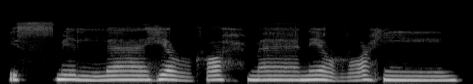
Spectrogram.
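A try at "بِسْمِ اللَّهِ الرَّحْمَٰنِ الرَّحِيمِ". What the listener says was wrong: When you're saying it in isolation, it's better. When you're putting it in, because you're saying other letters and then you're moving on to the Ra, it's just you've got to it's a little bit weaker.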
